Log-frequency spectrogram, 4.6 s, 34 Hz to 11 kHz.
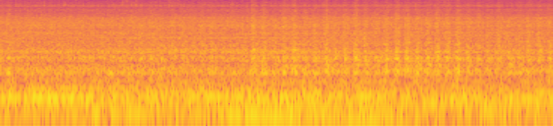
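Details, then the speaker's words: A 2020 Toyota Innova 2.8 diesel (1GD) idles with a rough, gritty rumble over the clatter. A stethoscope check traces it to a worn front alternator bearing, a common fault on these engines. "Okay mga boss so alternator bearing ta iche-check na rin natin yung pulley pero ang pinakamaingay po yung bearing ng ating Toyota Innova na 2.8"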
